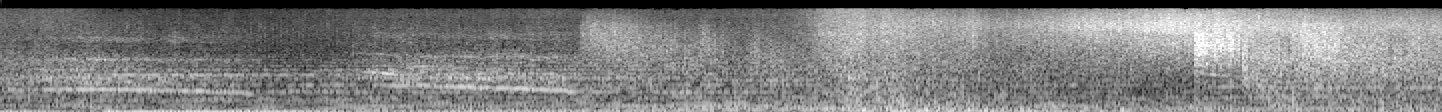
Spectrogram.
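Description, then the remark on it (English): Loud, churning sea waves crash continuously while gusty wind roars over them, forming a dense, stormy wash of noise with a low musical drone underneath and no voices. “He got up, rebuked the wind, and said to the waves, "Quiet! Be still!"”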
